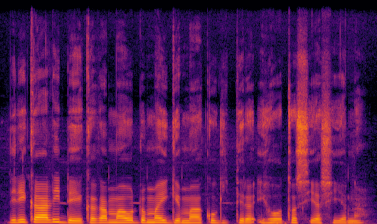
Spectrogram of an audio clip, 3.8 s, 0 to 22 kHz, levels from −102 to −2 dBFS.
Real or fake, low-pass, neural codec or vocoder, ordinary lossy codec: real; none; none; none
